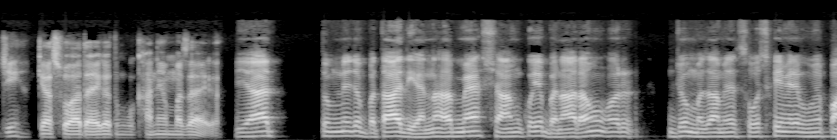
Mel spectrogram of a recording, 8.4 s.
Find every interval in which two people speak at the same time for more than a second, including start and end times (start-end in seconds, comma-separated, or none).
none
